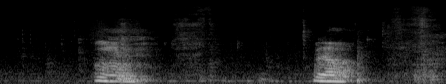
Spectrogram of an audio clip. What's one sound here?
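A man groans loudly with his mouth full.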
